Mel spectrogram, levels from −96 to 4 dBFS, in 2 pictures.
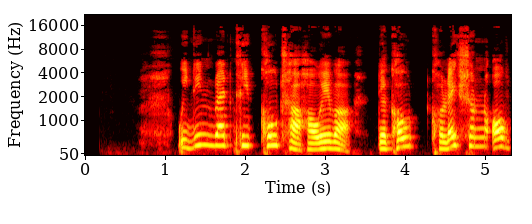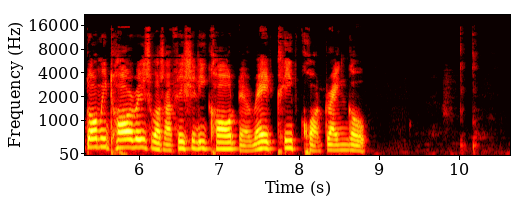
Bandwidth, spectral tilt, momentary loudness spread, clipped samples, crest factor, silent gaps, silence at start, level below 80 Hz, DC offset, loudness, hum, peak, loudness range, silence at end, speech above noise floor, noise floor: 15.5 kHz; -5.5 dB/octave; 12 LU; under 0.1%; 16 dB; none; 0.9 s; -52 dBFS; under 0.1%; -18 LUFS; none; -2 dBFS; 6 LU; 1.8 s; 57 dB; -74 dBFS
